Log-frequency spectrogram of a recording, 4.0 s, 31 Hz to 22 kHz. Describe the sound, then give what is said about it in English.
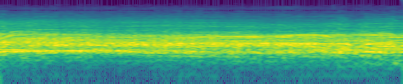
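A huge crowd of about 25,000 cheering at a Democratic 2020 presidential campaign rally, a steady, roaring wall of voices that stays level throughout. “And last weekend, they had the biggest rally so far of any Democrat in the 2020 race. 25,000 people. Listen. When I look at this huge crowd,”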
